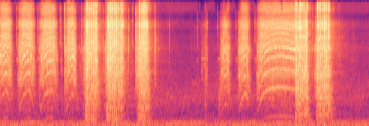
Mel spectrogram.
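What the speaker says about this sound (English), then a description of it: "I already got the studs cut, and then we're going to screw them together." Power drill driving screws to join wooden greenhouse back-wall studs: a series of short, loud whirring bursts with brief pauses between them, then a longer rising whine as a screw seats, close by with no talking.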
